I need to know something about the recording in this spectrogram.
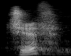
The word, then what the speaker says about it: GIF: what we call an animated uh gif right like the peanut butter jif even though it's spelled gif who here knows what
